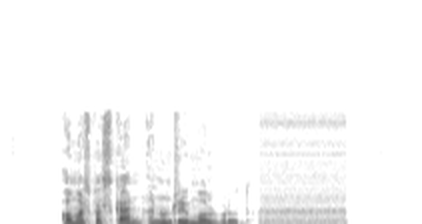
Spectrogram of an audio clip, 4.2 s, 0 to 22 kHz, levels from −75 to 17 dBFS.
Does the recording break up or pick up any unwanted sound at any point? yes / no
no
